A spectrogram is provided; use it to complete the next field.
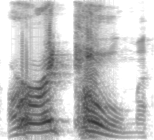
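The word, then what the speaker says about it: Recoome: Oh, oh, The name's Rickomb, and it rhymes with doom, and Yo.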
